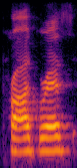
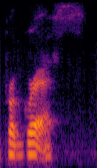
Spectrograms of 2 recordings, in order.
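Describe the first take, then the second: First: "progress" as PRAH-gress, open first vowel; noun pronunciation. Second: "progress" as pruh-GRESS, weight on second syllable; verb pronunciation. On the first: Coach contrasting two same-spelt words, "progress" said PRAH-gress. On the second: Coach contrasting two same-spelt words, "progress" said pruh-GRESS. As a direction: reduce the first vowel of "progress": pruh-GRESS. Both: Shown as a demonstration. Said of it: "but sounds differently".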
